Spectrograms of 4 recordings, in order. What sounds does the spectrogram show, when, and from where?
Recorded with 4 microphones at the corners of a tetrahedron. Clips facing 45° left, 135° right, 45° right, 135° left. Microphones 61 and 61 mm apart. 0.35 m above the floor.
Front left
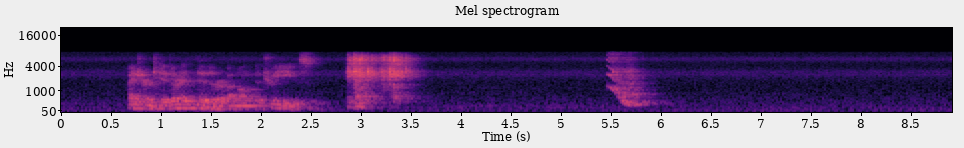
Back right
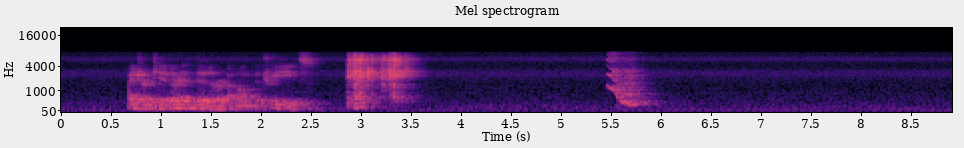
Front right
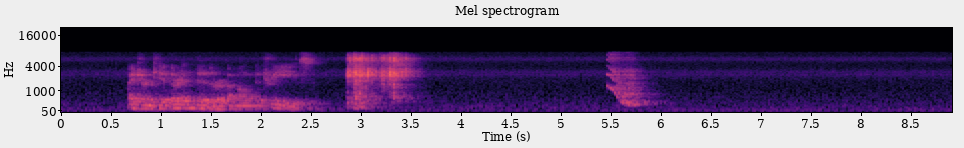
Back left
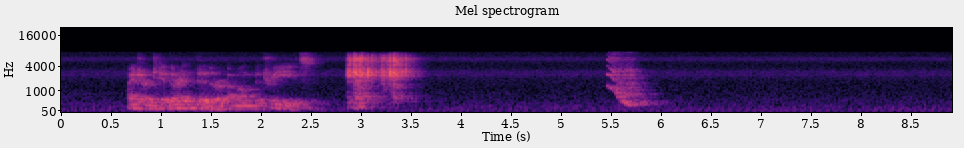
0.7 s a man speaking: 155° right, 1.1 m
2.9 s crumpling: 110° right, 0.6 m
5.4 s a cupboard door: 115° right, 1.0 m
